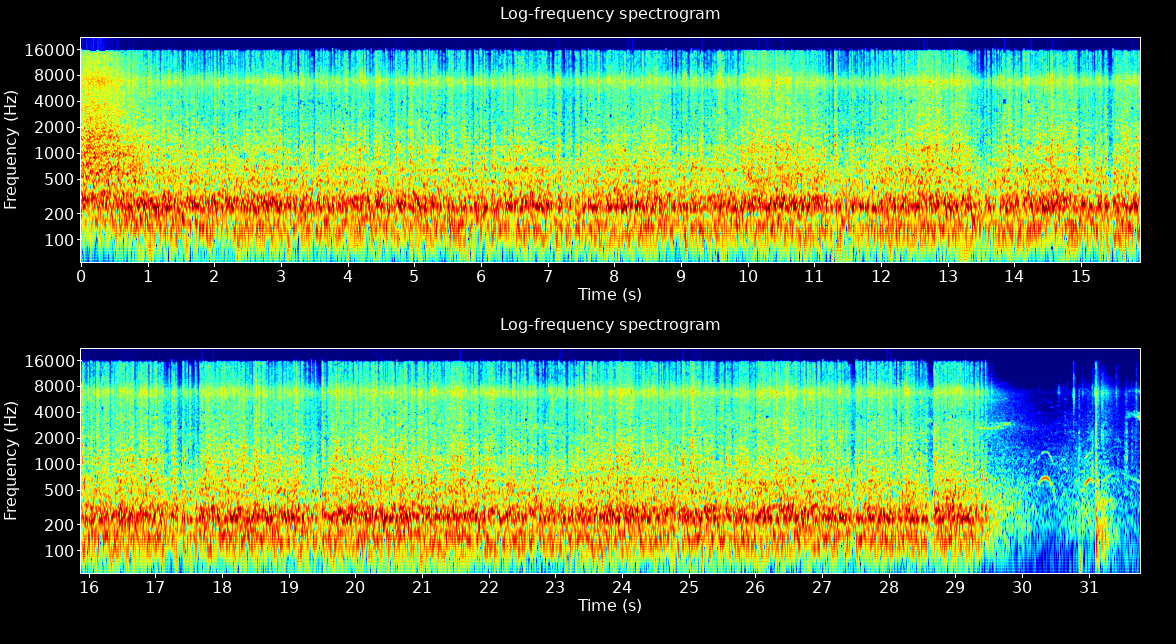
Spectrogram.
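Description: Fireworks finale: a continuous, dense barrage of aerial shell bursts, so loud that it overloads the phone's microphone into a steady wall of noise. It cuts off abruptly near the end.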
